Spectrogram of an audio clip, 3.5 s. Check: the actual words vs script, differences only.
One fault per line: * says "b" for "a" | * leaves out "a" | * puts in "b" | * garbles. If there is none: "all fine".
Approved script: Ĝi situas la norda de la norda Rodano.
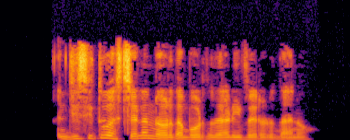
* puts in "ĉe"
* puts in "bordo"
* says "rivero" for "norda"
